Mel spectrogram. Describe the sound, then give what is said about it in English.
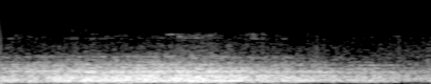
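A steady, low rumble of a moving westbound passenger train rolls on continuously, fairly loud, easing slightly toward the end with no voices present. “With Lois Lane, an unwilling passenger on a westbound train,”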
